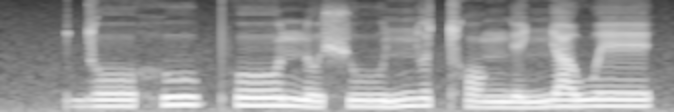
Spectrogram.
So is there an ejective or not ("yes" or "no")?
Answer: no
